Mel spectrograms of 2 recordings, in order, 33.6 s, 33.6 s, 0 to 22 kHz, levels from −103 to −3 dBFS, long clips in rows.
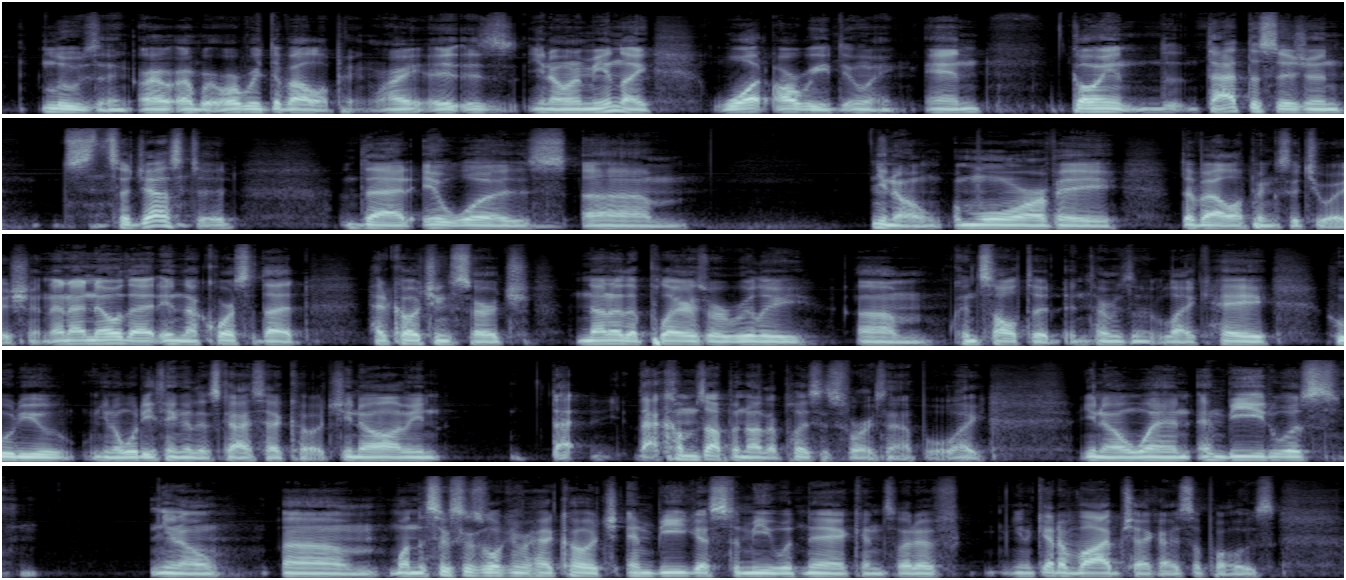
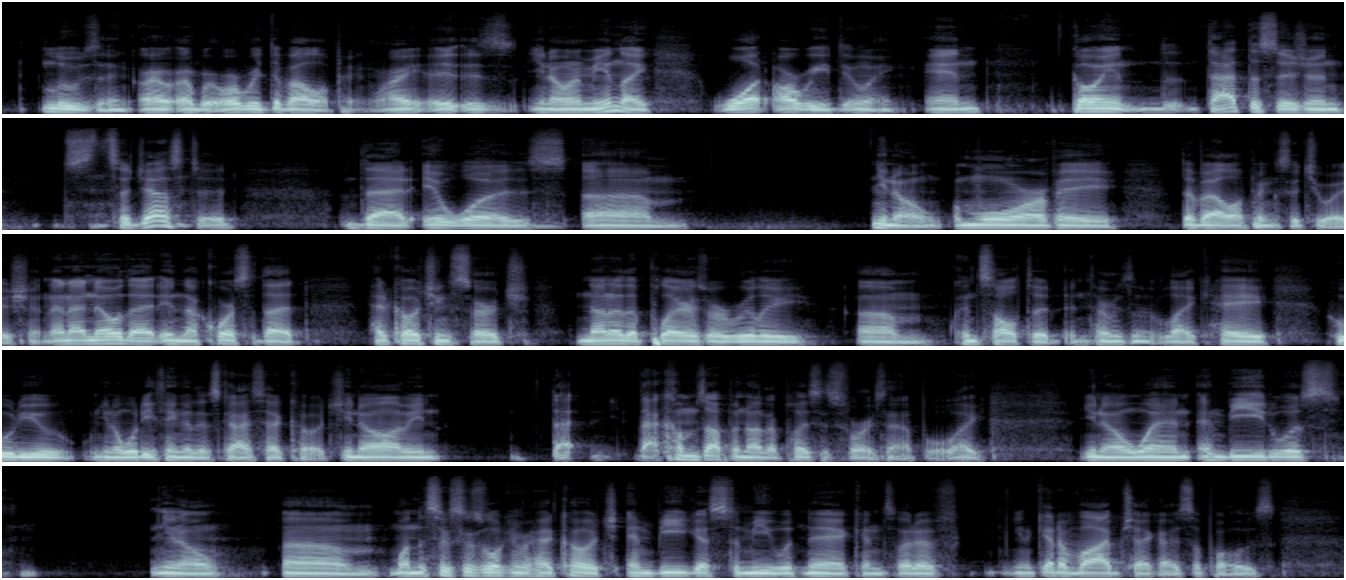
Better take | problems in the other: first | muffled; very; fading above 1 kHz

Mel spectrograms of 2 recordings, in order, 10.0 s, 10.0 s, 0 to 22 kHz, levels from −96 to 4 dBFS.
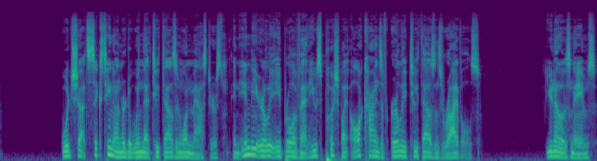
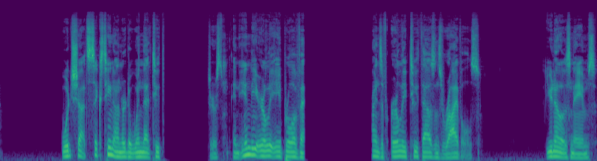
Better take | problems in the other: first | audio cutting out; at 2.5 s for 0.5 s and at 5 s for 1 s

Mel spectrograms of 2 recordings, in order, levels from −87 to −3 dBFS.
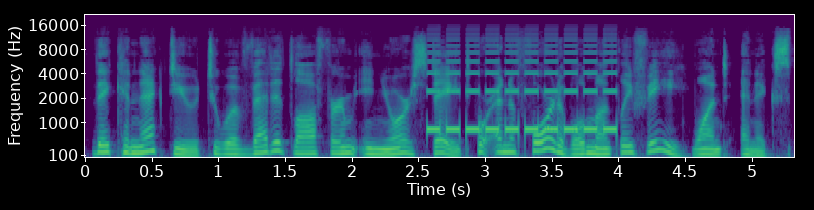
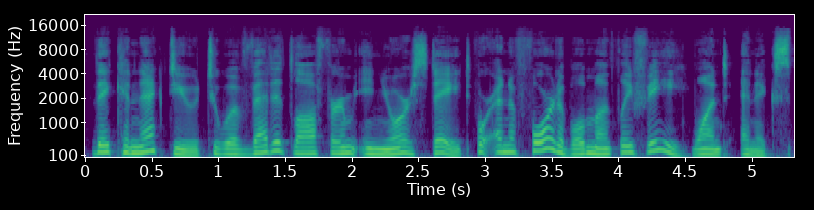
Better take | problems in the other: second | alarm; loud; from 2.5 to 4 s; peak 1 dB above the speech

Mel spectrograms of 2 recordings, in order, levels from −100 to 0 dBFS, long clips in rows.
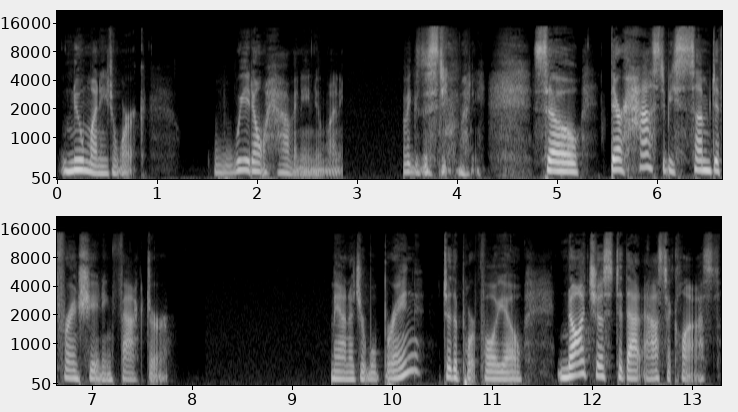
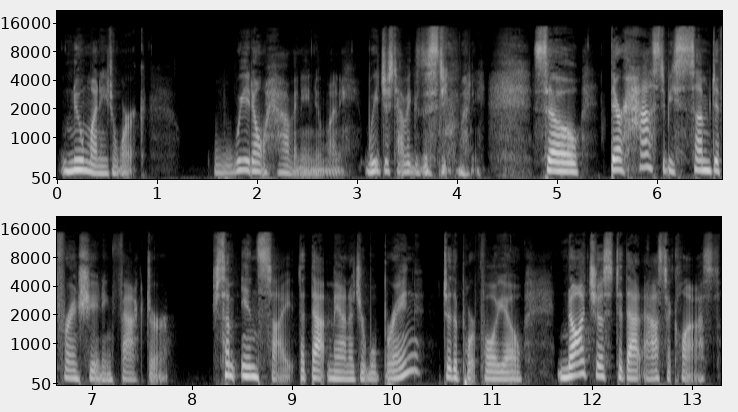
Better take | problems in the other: second | audio cutting out; at 3 s for 0.5 s and at 8 s for 1.5 s

